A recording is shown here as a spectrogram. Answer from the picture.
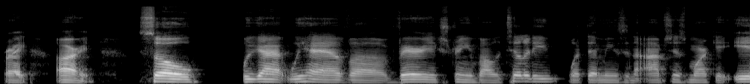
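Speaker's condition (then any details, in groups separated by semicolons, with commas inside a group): No condition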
